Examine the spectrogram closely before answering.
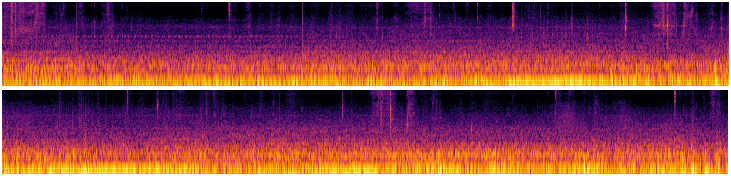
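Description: Steady low rumble of a car's engine and road noise heard from inside the cabin while driving, with a few changes in the engine note and scattered faint clicks.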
